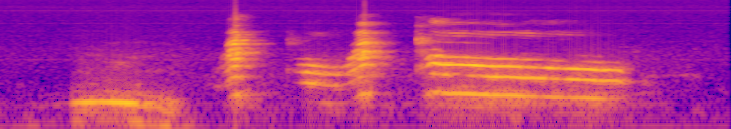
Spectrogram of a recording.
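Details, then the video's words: Talking Indian parrot, kept as a pet indoors, voices a short low syllable, then two sharp bursts and a long nasal, harmonic-rich drawn-out word, clearly mimicking speech in a quiet room. "Men Tota Men Tota mithu mithu Best Talking Indian Parrot"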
